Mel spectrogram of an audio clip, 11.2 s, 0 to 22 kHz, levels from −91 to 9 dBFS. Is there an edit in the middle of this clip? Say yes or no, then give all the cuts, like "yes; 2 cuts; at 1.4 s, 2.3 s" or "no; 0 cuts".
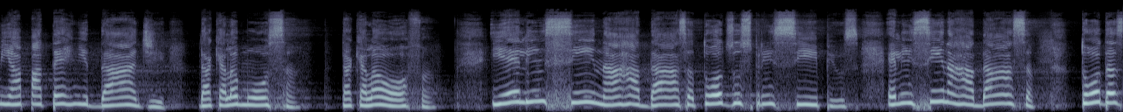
no; 0 cuts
